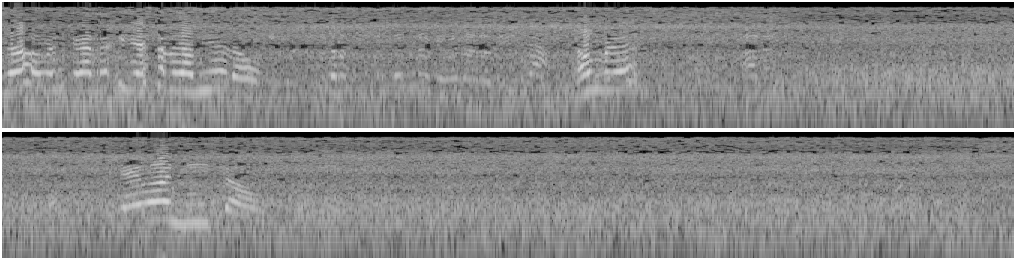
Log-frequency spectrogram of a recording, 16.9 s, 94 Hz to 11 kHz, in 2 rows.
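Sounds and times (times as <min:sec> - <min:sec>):
rushing waterfalls among snow-covered mountains: 0:00.0 - 0:16.8
speech: 0:00.7 - 0:05.5, 0:09.4 - 0:11.0.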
